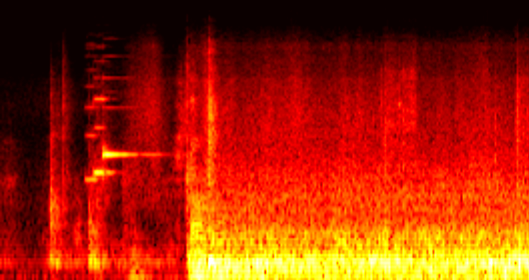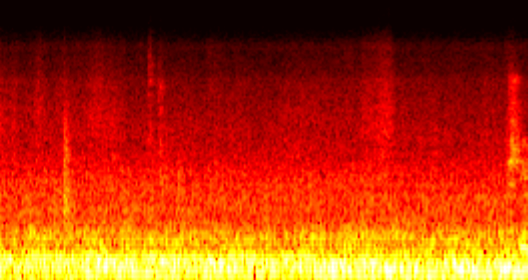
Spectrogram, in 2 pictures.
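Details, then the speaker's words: Samsung dryer after all three drum support wheels were replaced to cure a popping noise: start-up beeps, then an even, steady drum rumble with no squeal, thump or popping; quiet, normal operation. "quiet like a brand new dryer"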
